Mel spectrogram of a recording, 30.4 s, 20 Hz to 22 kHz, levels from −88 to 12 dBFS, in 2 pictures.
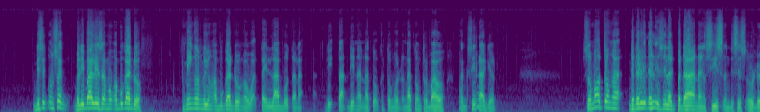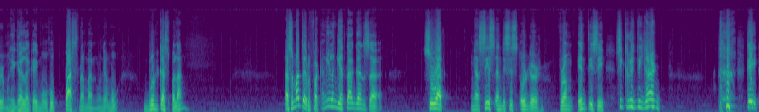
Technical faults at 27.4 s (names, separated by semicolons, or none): none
